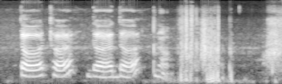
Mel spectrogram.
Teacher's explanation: जीभ के ऊपरी दांतों को स्पर्श करने पर इनका उच्चारण होता है। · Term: दंत्य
